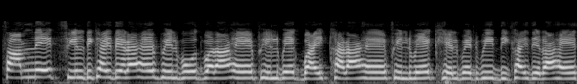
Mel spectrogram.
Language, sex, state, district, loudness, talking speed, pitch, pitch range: Hindi, female, Bihar, Samastipur, -14 LUFS, 270 wpm, 290 Hz, 280-315 Hz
